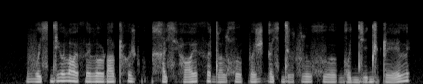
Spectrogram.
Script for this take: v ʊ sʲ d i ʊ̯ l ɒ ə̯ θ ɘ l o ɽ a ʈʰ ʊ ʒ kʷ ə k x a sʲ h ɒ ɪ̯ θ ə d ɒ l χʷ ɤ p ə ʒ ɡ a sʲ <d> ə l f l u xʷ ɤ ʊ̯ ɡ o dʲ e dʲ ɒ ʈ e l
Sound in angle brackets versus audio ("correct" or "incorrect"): correct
